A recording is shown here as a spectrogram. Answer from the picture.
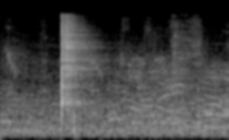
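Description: A softball bat hitting a pitched ball: one sharp ping about half a second in that rings briefly, over background spectator chatter.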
